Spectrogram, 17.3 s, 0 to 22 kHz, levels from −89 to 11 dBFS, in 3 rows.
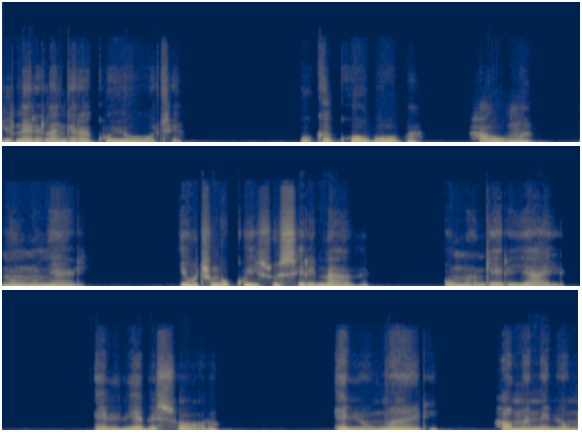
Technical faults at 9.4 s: lost packet rebuilt from error correction

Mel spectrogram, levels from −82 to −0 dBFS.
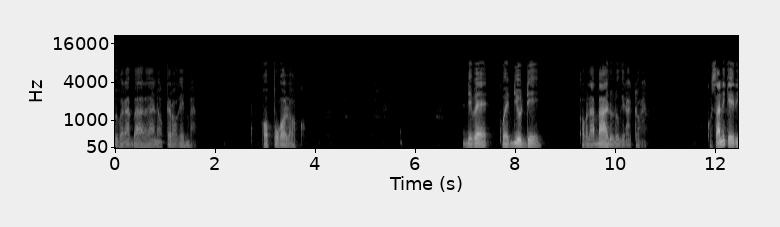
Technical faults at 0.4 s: MP3 compression

